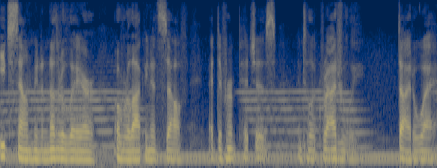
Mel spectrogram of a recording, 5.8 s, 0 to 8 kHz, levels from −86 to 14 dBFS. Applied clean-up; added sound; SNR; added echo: none; none; none; none.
